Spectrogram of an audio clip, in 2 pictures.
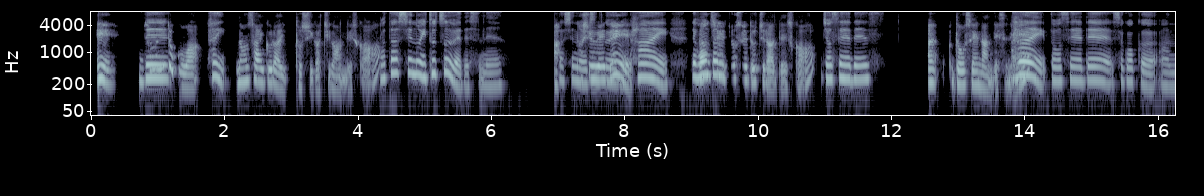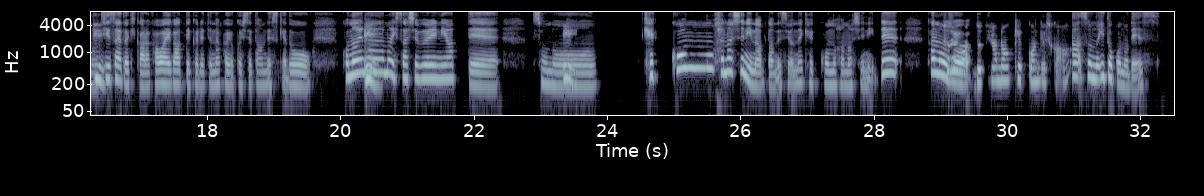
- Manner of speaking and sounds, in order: tapping
- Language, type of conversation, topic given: Japanese, advice, 家族の集まりで意見が対立したとき、どう対応すればよいですか？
